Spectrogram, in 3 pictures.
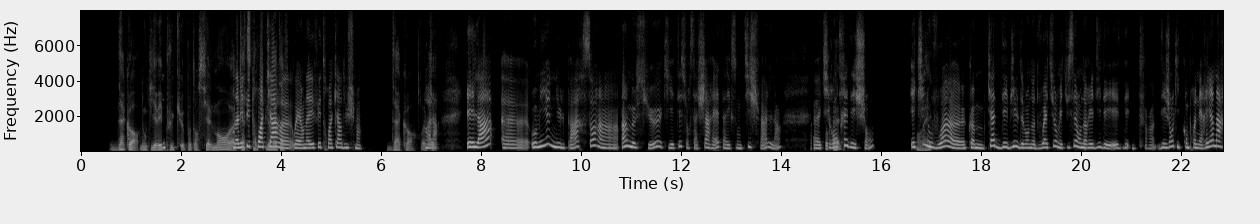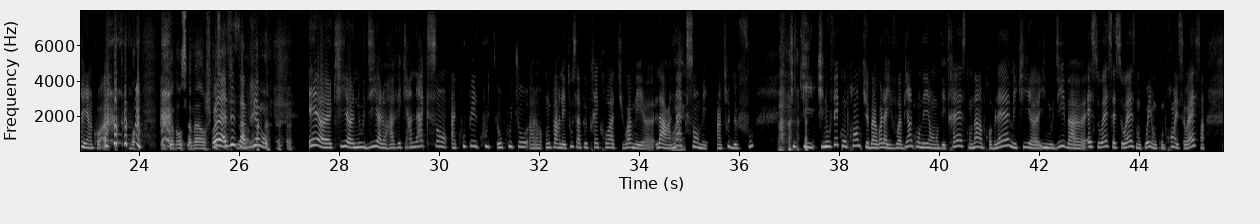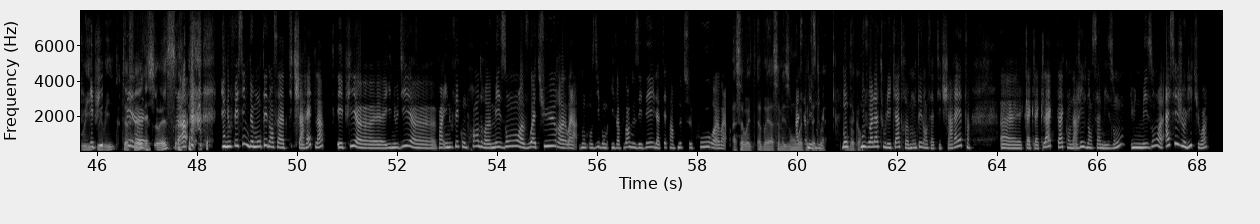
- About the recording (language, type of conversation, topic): French, podcast, Peux-tu raconter une expérience d’hospitalité inattendue ?
- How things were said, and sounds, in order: tapping; unintelligible speech; other background noise; chuckle; laughing while speaking: "Mais comment ?"; laugh; put-on voice: "Mais comment ça marche ? Qu'est-ce qu'on fait là ?"; stressed: "vraiment"; laugh; stressed: "accent"; stressed: "accent"; chuckle; laugh; chuckle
